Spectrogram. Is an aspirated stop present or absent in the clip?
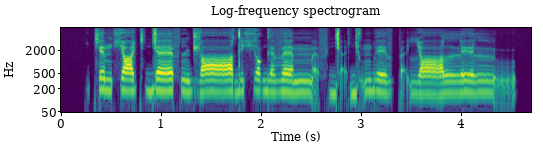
absent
